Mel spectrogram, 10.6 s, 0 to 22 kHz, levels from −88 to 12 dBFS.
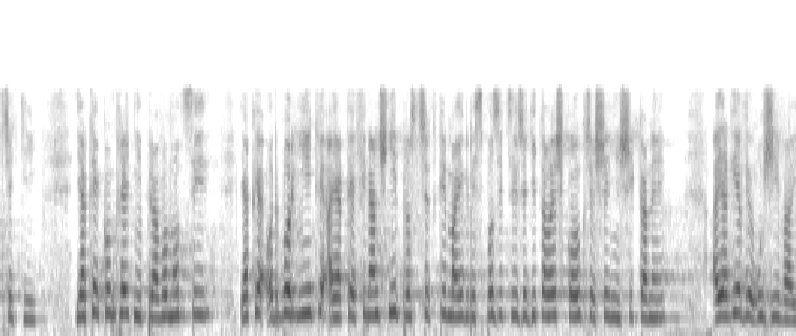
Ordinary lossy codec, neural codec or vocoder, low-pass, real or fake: Opus, 32 kbps; codec, 16 kHz in and 24 kHz out, 1.1 kbps, FireRedTTS-2 codec; 7.2 kHz; fake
